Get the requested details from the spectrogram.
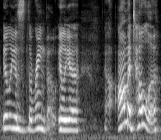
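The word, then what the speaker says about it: Amitola: the rainbow Ilia amatola which I found out I've been saying it wrong this whole time I've been calling her Ilia amalita and that's wrong the dyslexia has has screwed me over I've been reading her whole name wrong amatola means rainbow so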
